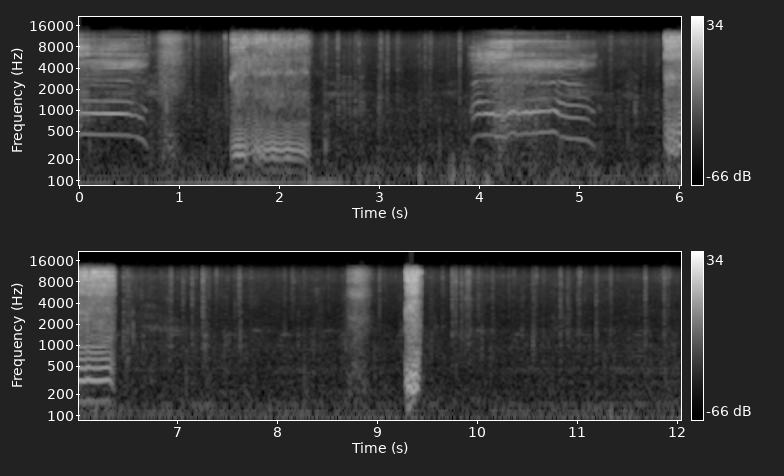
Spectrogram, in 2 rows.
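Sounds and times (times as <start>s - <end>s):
high vocal squeal: 0.0s - 0.7s, 3.9s - 5.2s
mouth fart noises: 1.5s - 2.4s, 3.9s - 5.2s, 5.8s - 6.5s, 8.7s - 9.5s.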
